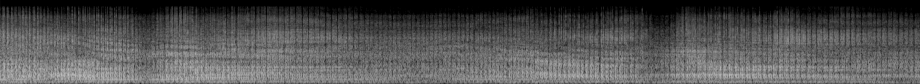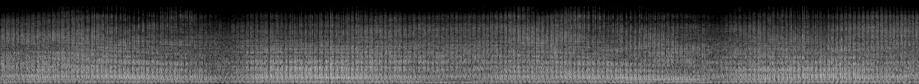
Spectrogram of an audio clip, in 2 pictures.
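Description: Car engine held at high revs during a burnout. Its pitch dips and climbs back again about every five seconds.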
